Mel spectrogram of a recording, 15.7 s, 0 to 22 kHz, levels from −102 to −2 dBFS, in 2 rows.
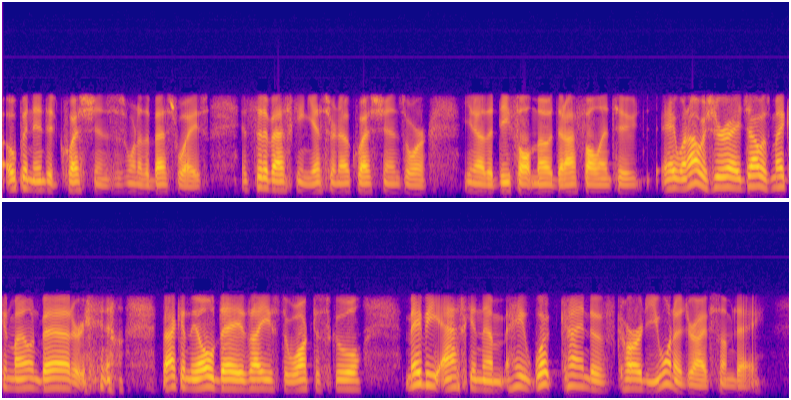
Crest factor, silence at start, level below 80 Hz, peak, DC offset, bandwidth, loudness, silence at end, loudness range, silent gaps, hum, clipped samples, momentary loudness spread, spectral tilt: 18 dB; 0 s; -86 dBFS; 0 dBFS; under 0.1%; 3.9 kHz; -18 LUFS; 0.35 s; 4 LU; none; none; under 0.1%; 12 LU; -8 dB/octave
